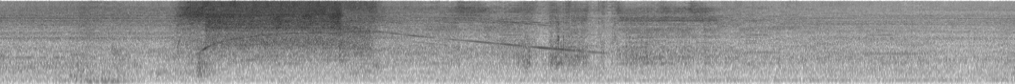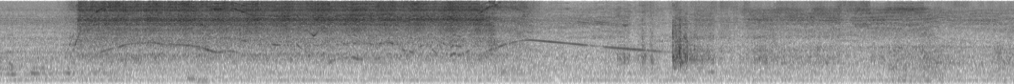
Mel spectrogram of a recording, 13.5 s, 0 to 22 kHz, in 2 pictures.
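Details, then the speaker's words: Dental drill whine starting and stopping over room hum, removing dead decayed material from a large caries cavity in a molar behind the carnassial tooth of a 6-year-old Labrador, before a composite filling. "So you can see this uh that I I'm I'm going inside and from inside this little dome shape inside a little more and I'm trying to remove whatever the dead portion of the teeth is there the material inside."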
